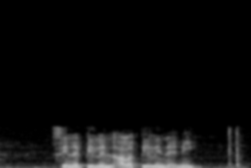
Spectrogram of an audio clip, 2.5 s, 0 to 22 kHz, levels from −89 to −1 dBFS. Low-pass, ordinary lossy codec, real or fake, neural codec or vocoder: 5.4 kHz; MP3, 32 kbps; real; none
